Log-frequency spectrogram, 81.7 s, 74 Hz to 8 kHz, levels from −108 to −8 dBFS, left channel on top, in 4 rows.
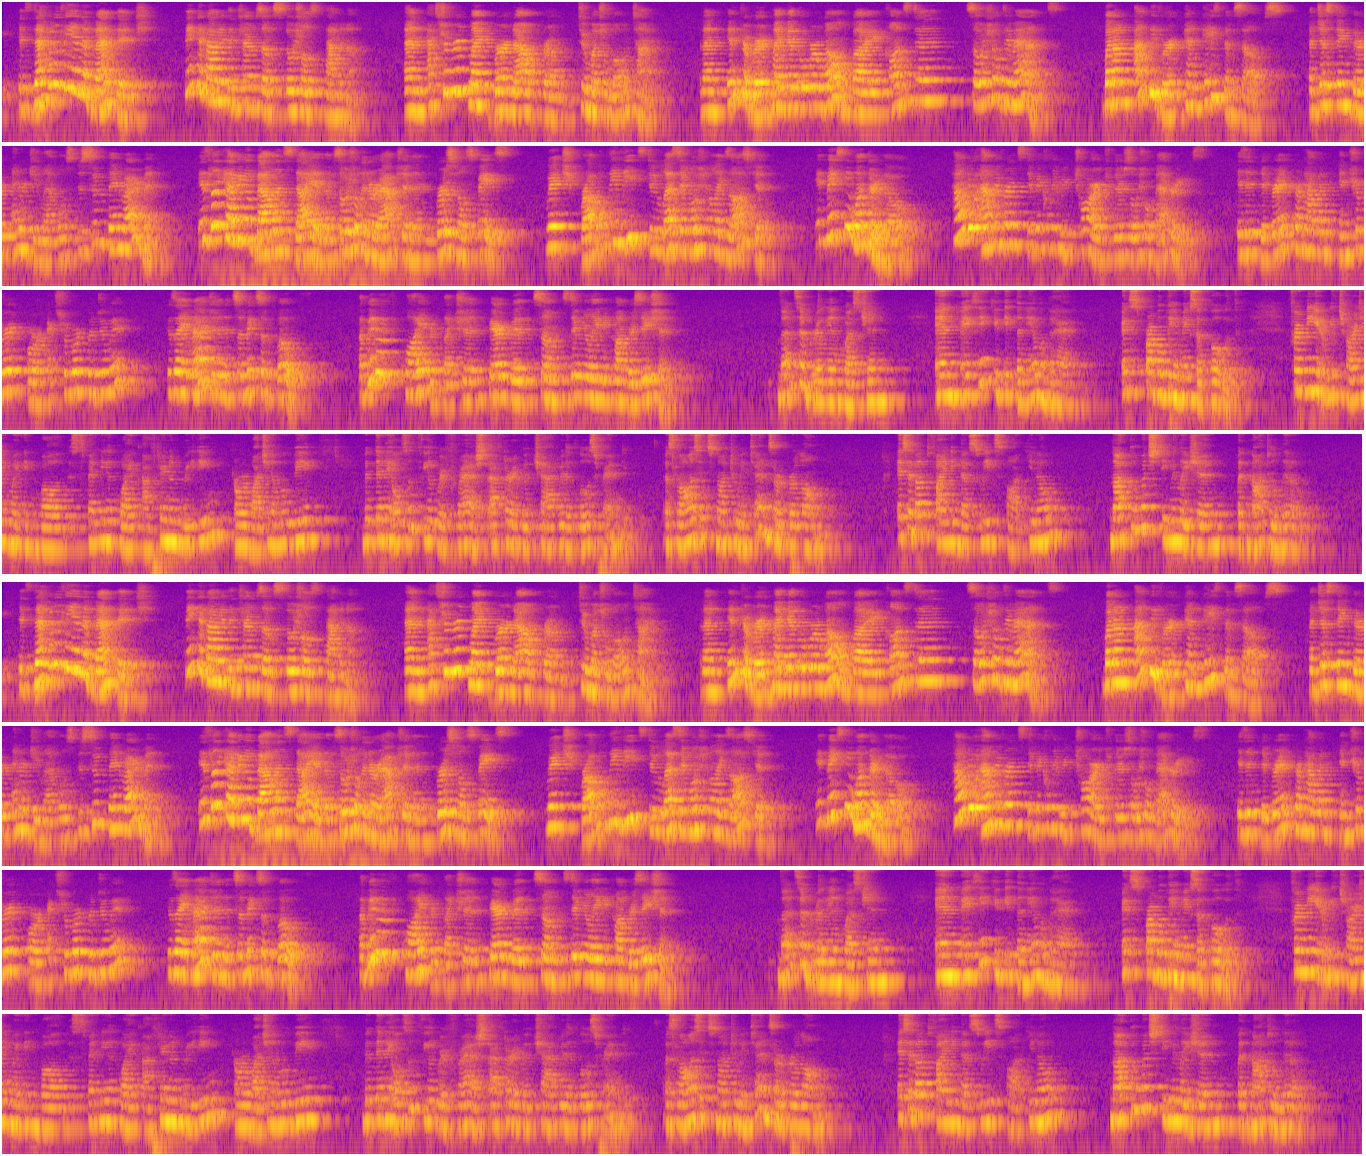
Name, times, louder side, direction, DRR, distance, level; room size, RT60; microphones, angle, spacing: voice 1, 0.2-2.2 2.7-5.3 6.0-9.8 10.5-14.0 14.5-15.5 16.5-19.1 19.6-22.7 23.4-27.9 28.6-31.9 32.6-34.0 34.7-38.3 39.0-42.6 43.3-45.3 46.2-50.9, right 1 dB, 60° left, -7 dB, 0.8 m, -21 dB
voice 2, 52.5-54.1 54.8-56.9 57.6-59.3 59.7-64.5 64.8-65.9 66.7-70.6 71.2-73.6 74.7-77.1 77.9-79.6 80.0-80.7, equal, 90° left, -3 dB, 1.2 m, -26 dB
5.3 x 2.9 x 2.3 m, 1.0 s
head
